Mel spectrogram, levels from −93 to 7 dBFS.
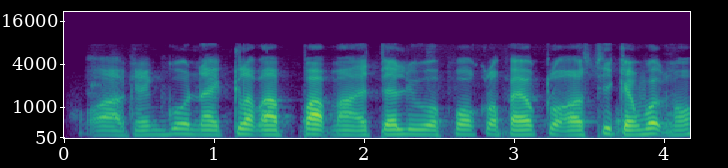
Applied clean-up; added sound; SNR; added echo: neural mask model Resemble Enhance denoiser.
